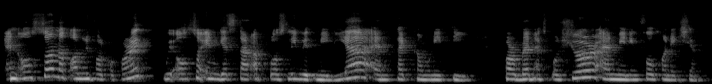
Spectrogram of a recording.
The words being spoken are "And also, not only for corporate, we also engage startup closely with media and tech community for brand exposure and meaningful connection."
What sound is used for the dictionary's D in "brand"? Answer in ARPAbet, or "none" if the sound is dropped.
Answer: none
